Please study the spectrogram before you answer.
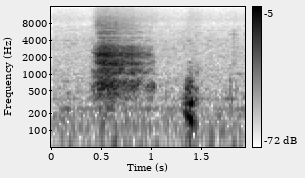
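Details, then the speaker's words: Dog, earlier raspy and coughing, called irritation by vet, now doing reverse sneezes, worse when picked up: harsh raspy snorting inhalation and brief second snort; reverse sneezing. "the next time I went he was doing reverse sneezes so I don't know what's going on it's scary"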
